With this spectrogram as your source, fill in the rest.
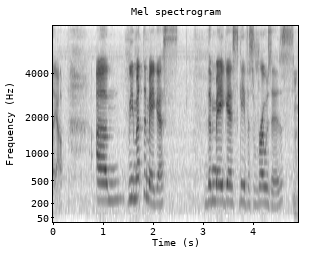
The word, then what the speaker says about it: magus: We met the magus. Rhymes with Vegas.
